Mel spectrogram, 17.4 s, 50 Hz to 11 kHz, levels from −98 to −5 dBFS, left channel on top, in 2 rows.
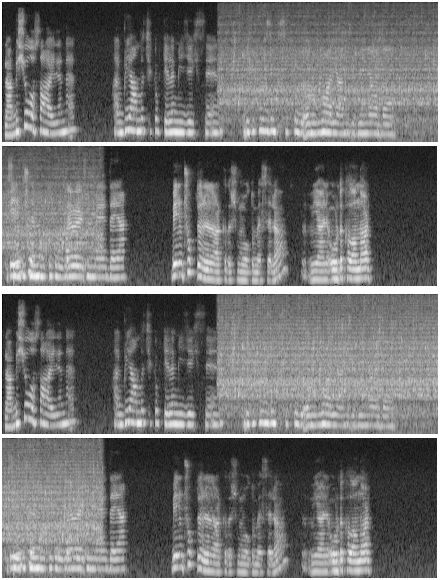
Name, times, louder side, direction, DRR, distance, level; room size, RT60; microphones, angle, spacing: voice 1, 0.1-1.5 2.2-4.4 4.8-8.1 8.8-11.2, left 1 dB, 15° left, 0.4 m, -22 dB
sound 1, 4.3-10.8, right 4 dB, 80° right, 0.8 m, -27 dB
voice 2, 8.9-9.4 10.0-10.4 12.1-14.4 14.7-16.1, left 3 dB, 75° left, 0.4 m, -22 dB
4.6 x 2.3 x 3.4 m
head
